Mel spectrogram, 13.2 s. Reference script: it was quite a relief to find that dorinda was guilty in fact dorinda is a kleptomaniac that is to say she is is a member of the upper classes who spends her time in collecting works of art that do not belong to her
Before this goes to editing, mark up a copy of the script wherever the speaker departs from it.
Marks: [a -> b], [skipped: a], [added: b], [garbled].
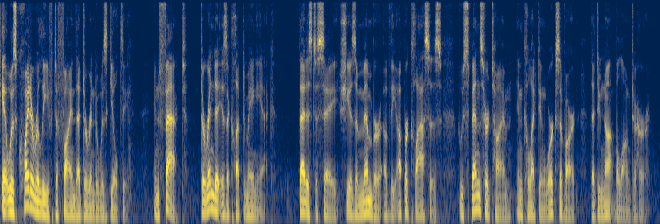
it was quite a relief to find that dorinda was guilty in fact dorinda is a kleptomaniac that is to say she is [skipped: is] a member of the upper classes who spends her time in collecting works of art that do not belong to her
